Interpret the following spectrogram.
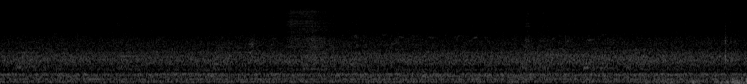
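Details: Many bees foraging in a front-yard crab-apple tree; continuous even droning buzz throughout, a soft low hum with no pauses, and a faint brief hiss near the three-second mark.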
